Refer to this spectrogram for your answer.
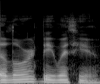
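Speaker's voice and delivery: plain reading voice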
